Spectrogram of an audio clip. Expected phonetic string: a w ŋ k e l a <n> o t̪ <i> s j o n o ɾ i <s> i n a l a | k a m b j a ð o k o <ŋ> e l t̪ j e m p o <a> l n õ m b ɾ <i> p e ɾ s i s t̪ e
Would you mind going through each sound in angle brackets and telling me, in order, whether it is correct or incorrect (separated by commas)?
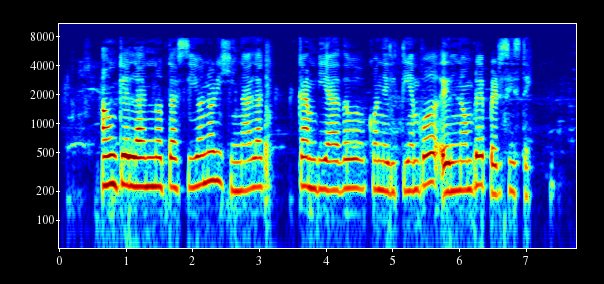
correct, incorrect, incorrect, incorrect, incorrect, incorrect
